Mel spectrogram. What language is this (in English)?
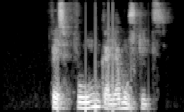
Catalan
